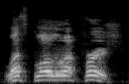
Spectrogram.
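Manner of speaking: loud, high gleeful blasting noises; eager war cry. A narrator's reading. Army chief begs to blow them up, loud and gleeful. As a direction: relish every bang. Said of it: "cried the chief of the army".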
